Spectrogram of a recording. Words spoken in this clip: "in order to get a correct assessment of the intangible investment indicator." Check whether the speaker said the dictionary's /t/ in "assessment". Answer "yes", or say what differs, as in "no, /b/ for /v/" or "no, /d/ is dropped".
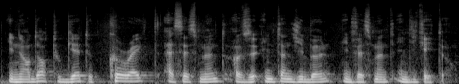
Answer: yes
